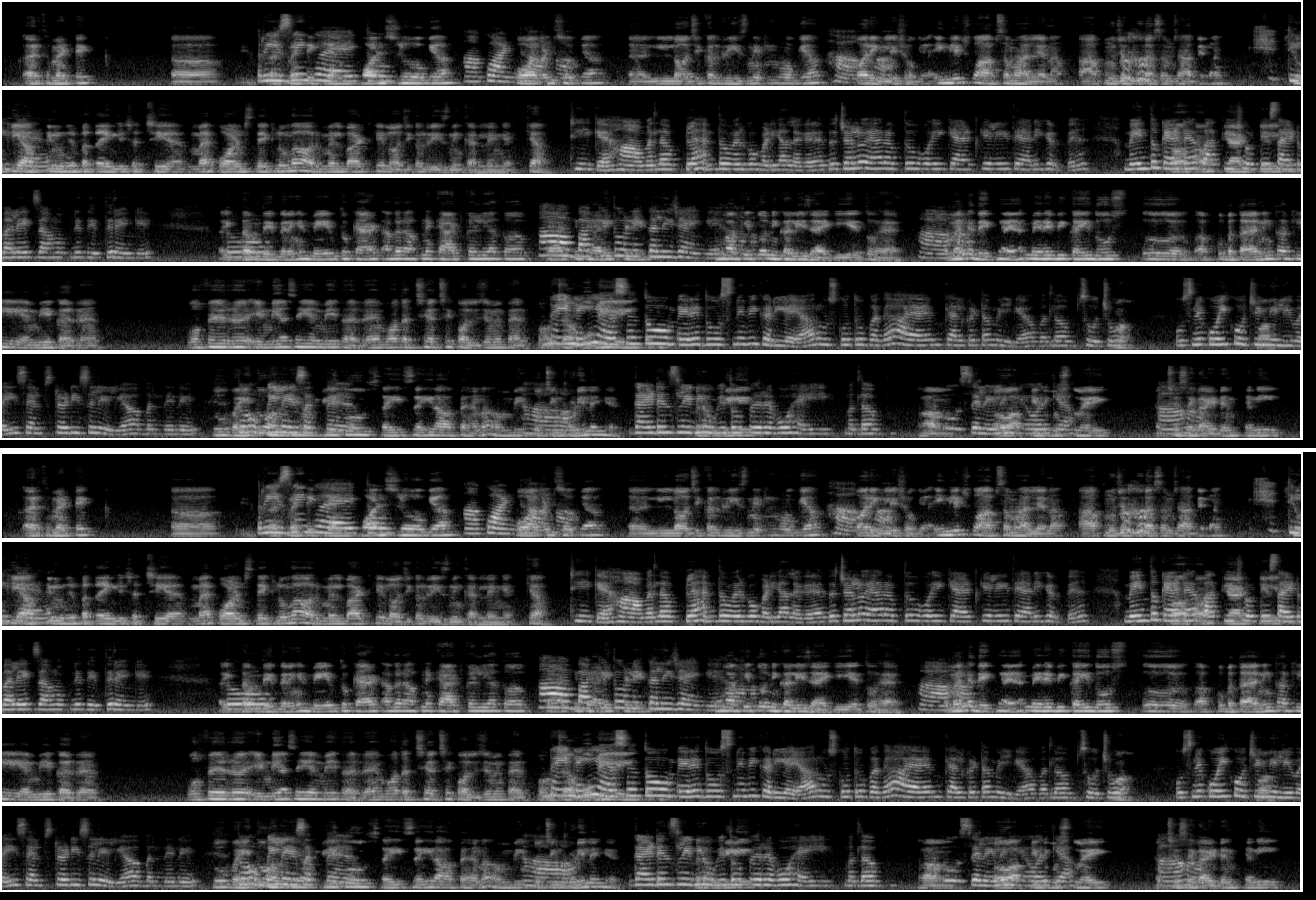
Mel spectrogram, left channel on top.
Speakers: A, on the right; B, on the right.
A: अर्थमेटिक अर्थमेटिक
B: रीजनिंग है
A: यानी
B: एक
A: क्वांट्स
B: तो
A: जो हो गया
B: हाँ क्वांट
A: क्वांट्स
B: हाँ हाँ
A: हो गया लॉजिकल रीजनिंग हो गया
B: हाँ
A: और इंग्लिश
B: हाँ
A: हो गया इंग्लिश तो आप संभाल लेना आप मुझे
B: हाँ
A: पूरा समझा देना
B: <laughs> ठीक
A: क्योंकि
B: है
A: आपकी मुझे पता है इंग्लिश अच्छी है मैं क्वांट्स देख लूंगा और मिल बांट के लॉजिकल रीजनिंग कर लेंगे क्या
B: ठीक है हाँ मतलब प्लान तो मेरे को बढ़िया लग रहा है तो चलो यार अब तो वही कैट के लिए ही तैयारी करते हैं मेन तो कैट
A: हाँ
B: है
A: हाँ
B: बाकी
A: कैट
B: छोटे
A: के लिए
B: साइड वाले एग्जाम अपने देते रहेंगे तो
A: एकदम देते रहेंगे मेन तो कैट अगर आपने कैट कर लिया तो आप
B: हाँ
A: कैट की
B: बाकी
A: तैयारी
B: तो
A: कर
B: निकल
A: ली ना
B: ही जाएंगे
A: तो
B: हाँ
A: बाकी तो निकल ही जाएगी ये तो है
B: हाँ
A: और
B: हाँ
A: मैंने देखा है यार मेरे भी कई दोस्त तो आपको बताया नहीं था कि एमबीए कर रहे हैं वो फिर इंडिया से ही एमबीए कर रहे हैं बहुत अच्छे अच्छे कॉलेजों में पह- पहुंचा
B: नहीं नहीं
A: वो भी
B: ऐसे
A: यही चीज
B: तो मेरे दोस्त ने भी करी है यार उसको तो पता है आईआईएम कैलकटा मिल गया मतलब सोचो
A: वाह
B: उसने कोई कोचिंग
A: वाह
B: नहीं ली भाई सेल्फ स्टडी से ले लिया बंदे ने
A: तो वही
B: तो हम
A: तो
B: भी
A: हम
B: ले
A: भी हम
B: सकते
A: भी
B: हैं
A: तो सही सही राह पे है ना हम भी
B: हाँ
A: कोचिंग थोड़ी लेंगे
B: गाइडेंस लेनी
A: फिर
B: होगी
A: हम भी
B: तो फिर वो है ही मतलब
A: हाँ
B: तो उससे ले
A: और
B: लेंगे
A: आपकी
B: और
A: दोस्त
B: क्या
A: तो है ही
B: हाँ
A: अच्छे से
B: हाँ
A: गाइडेंस यानी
